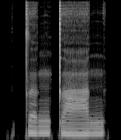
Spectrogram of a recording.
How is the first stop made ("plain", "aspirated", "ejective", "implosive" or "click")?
plain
